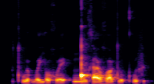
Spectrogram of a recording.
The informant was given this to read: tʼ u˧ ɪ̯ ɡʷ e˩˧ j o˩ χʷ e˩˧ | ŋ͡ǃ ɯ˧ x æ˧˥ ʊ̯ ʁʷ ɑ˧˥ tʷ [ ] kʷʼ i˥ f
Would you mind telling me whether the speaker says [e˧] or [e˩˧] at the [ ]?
e˩˧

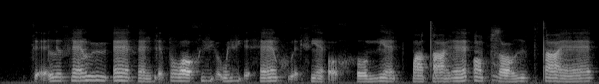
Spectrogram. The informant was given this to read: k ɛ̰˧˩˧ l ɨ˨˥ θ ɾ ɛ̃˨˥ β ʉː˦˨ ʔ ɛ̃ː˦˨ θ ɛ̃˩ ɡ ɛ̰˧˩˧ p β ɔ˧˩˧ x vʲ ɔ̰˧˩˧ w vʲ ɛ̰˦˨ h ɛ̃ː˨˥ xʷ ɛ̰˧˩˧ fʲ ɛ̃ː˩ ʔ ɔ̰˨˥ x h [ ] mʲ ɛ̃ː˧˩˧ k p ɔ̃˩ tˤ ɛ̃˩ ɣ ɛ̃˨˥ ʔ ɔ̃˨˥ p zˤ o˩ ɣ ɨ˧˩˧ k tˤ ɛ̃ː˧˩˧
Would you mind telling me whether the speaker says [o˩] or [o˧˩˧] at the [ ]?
o˩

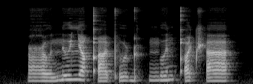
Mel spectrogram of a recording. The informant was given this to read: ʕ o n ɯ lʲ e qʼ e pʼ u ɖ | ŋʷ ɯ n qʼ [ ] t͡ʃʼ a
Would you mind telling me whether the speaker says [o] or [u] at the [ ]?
u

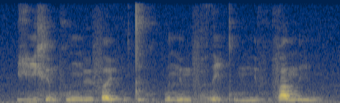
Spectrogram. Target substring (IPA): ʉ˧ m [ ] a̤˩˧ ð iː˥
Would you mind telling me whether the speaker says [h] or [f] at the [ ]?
f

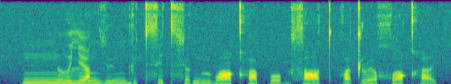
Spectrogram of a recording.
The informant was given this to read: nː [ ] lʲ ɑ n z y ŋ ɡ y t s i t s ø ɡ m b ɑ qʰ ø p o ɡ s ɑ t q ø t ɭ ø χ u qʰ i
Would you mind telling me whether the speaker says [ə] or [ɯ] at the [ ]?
ɯ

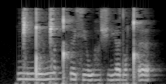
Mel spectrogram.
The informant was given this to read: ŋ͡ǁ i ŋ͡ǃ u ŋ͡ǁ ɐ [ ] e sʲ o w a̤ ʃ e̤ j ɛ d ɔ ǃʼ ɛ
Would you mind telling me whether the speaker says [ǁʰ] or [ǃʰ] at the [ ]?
ǃʰ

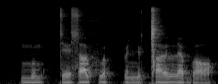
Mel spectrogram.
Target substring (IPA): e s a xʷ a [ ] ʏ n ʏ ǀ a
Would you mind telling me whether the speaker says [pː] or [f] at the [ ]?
pː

